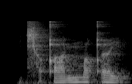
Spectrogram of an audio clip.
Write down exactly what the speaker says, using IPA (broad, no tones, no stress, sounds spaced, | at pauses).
t͡ɕʰ ə̰ qʼ æ mː ʌ qʼ i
